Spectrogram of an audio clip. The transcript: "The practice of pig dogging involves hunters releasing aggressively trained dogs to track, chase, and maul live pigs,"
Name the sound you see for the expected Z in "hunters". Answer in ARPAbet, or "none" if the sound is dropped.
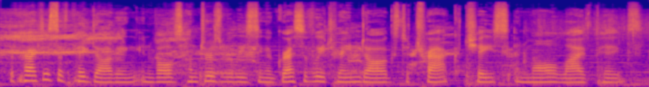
Z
